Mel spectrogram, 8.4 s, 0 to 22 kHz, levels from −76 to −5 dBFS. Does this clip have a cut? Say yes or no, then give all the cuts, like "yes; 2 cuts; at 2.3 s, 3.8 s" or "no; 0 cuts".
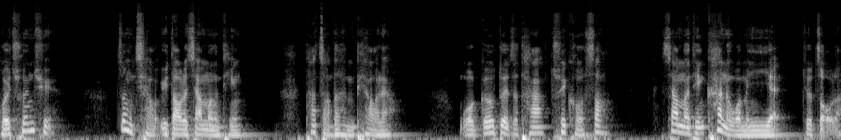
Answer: yes; 1 cut; at 6.5 s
